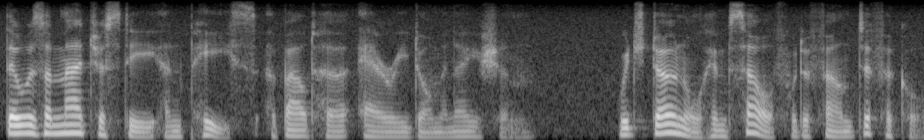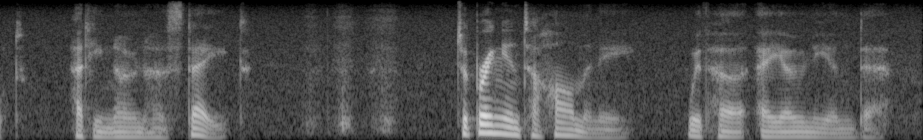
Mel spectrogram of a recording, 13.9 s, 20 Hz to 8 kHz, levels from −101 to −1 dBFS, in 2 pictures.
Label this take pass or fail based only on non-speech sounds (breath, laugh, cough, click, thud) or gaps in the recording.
fail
